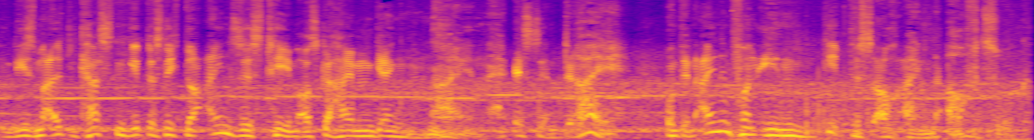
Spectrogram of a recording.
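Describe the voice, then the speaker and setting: Mafia killer for horror audio drama, played by a man: mocking, menacing, very lively pitch, heavy music underneath. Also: brisk. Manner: sneering, threatening. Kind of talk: German audio drama acting. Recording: loud music and effects behind the voice.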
